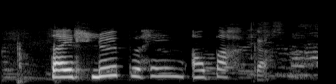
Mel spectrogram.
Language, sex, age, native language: Icelandic, female, 8, Icelandic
